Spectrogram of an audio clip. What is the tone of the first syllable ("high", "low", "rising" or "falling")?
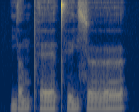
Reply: rising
